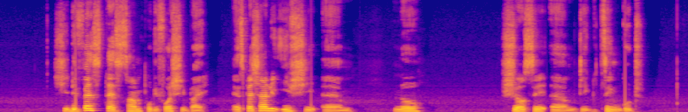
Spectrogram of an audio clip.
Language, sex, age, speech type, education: Nigerian Pidgin, male, 15-29, spontaneous, tertiary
